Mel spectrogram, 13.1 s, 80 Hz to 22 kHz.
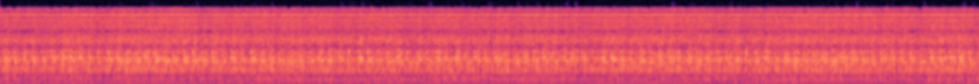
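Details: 2005 Subaru Legacy GT rebuilt (refurbished block, new crank and bearings, used rods/pistons and heads) after spun rod bearings; warm idle oil pressure 22psi, new plugs, no exhaust leaks, used VF40 turbo: light regular tapping about four per second at idle, cause unknown.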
